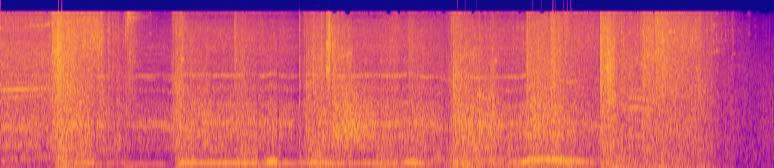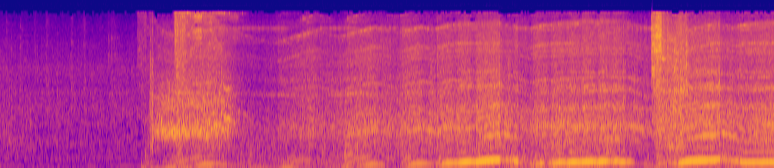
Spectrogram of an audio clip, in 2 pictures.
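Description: A race car engine roars loudly, revving up and down.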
